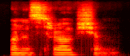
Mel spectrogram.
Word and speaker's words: construction: I disagree with you I think it's the middle syllable struck struck struck Construction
